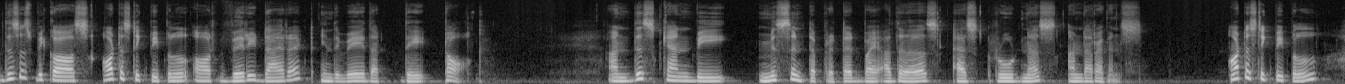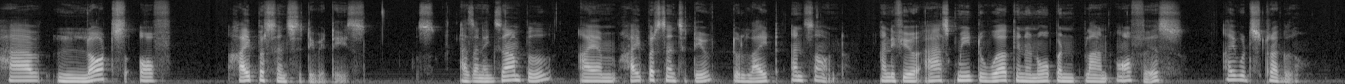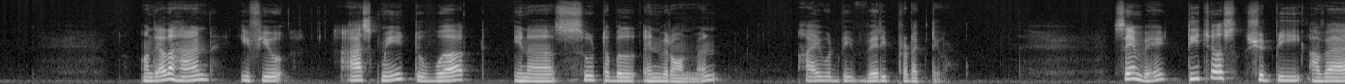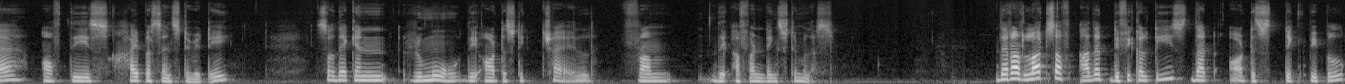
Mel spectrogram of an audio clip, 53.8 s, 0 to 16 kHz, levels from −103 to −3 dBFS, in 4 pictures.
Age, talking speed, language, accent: 50-69, 115 wpm, English, Indian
